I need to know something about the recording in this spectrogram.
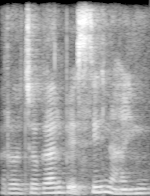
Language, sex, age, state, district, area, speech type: Odia, female, 18-30, Odisha, Sundergarh, urban, spontaneous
